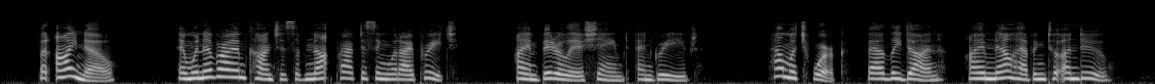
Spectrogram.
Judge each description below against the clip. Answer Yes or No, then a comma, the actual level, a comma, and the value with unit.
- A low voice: No, very high, 255 Hz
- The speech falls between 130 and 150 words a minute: No, average, 160 wpm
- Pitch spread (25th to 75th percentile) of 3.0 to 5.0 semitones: Yes, average, 3.8 semitones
